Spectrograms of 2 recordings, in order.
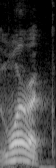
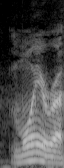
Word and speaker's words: Moira: billionaire Robert Queen and more Moira Queen sorry I said her name wrong anyways he spent his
